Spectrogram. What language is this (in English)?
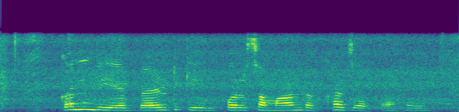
Hindi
